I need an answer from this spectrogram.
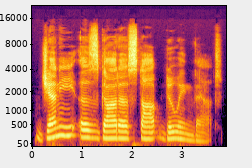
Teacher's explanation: instead of the ooh in two we say uh and we make ta and all together is gotta · has becomes us with the schwa which sounds like uh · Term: reduced form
